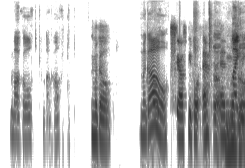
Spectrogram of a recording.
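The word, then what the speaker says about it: Maghull: When I first got here, there was someone who messaged asking if we could transport things to Mughal, which is spelled Mug Mughull. Mhm. So I said, "Can we can we transport things to Mughal?" And they're like, "What the fuck did you just say, you posh git?" Muggle.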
